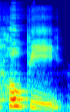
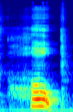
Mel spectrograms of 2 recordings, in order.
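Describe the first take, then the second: First: An extra vowel is sounded at the end. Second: The word ends without an extra vowel. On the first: The speaker calls it wrong. "we don't say hopey" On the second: The speaker calls it right. "So it's hope"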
